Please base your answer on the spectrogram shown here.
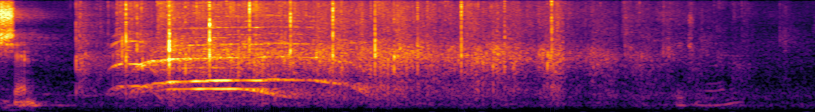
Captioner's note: attendees applauding; attendees cheering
